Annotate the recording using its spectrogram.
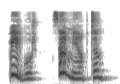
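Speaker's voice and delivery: plain reading voice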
